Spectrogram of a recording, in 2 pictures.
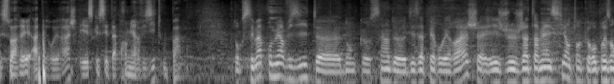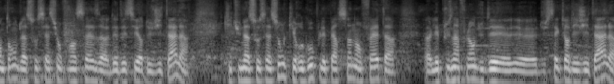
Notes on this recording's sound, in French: Une interview enregistrée le 24 avril 2014 lors de la soirée Apéro RH de Lille.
